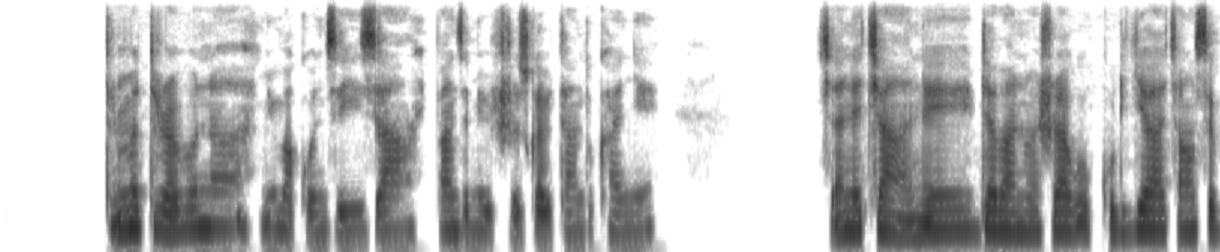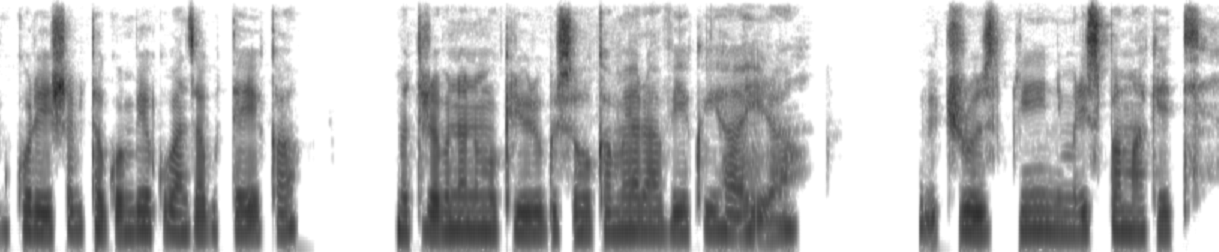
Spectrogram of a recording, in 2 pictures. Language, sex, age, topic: Kinyarwanda, female, 25-35, finance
